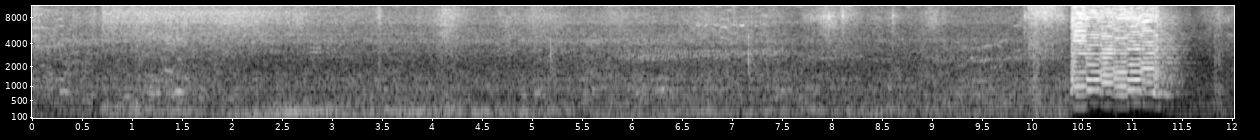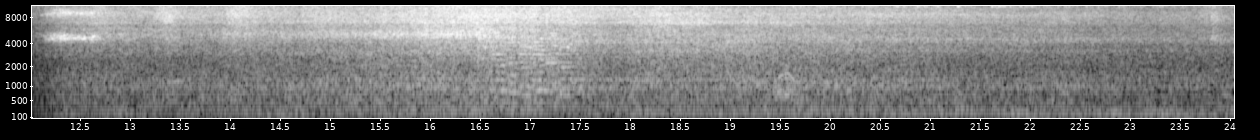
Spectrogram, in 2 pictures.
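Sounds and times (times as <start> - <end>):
road traffic noise: 0.0 - 24.0
bus multi-tone horn: 10.4 - 11.7, 16.5 - 17.9.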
